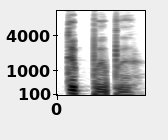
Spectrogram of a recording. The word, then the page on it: twp pwpw: Apatani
